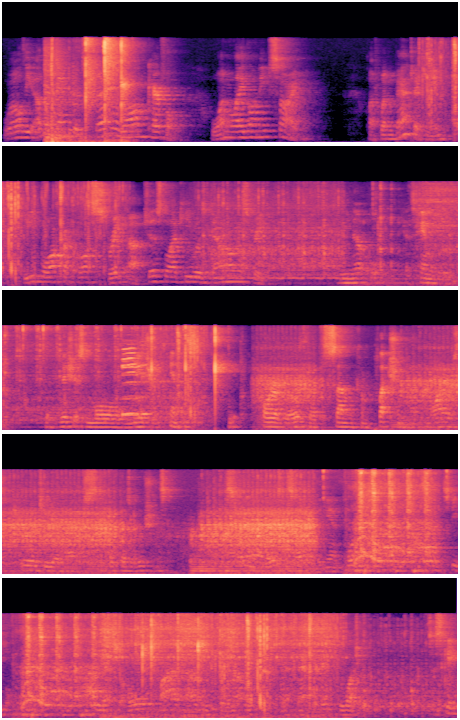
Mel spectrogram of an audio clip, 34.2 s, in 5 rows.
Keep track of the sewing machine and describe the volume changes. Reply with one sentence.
The volume of the sewing machine goes up, then down.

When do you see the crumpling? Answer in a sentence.
You can hear the crumpling from 6.2 to 8.8 s, from 15.8 to 16.8 s and from 30.4 to 32.5 s.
